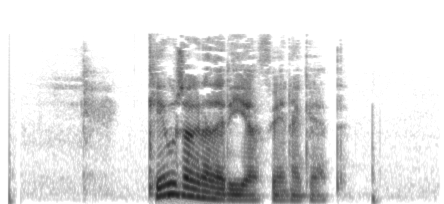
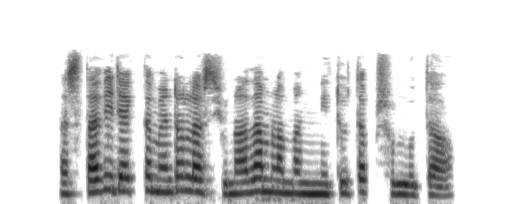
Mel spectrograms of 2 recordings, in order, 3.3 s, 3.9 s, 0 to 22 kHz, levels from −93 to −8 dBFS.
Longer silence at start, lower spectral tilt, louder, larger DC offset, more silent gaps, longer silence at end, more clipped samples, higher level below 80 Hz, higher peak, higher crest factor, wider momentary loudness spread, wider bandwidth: first, 0.65 s vs 0.45 s; first, -5.5 dB/octave vs -4 dB/octave; about the same, -25 LUFS vs -25 LUFS; neither; second, none vs 1.04-1.08 s, 2.78-2.82 s; first, 0.9 s vs 0.55 s; neither; first, -56 dBFS vs -68 dBFS; about the same, -6 dBFS vs -6 dBFS; about the same, 22 dB vs 20 dB; first, 15 LU vs 7 LU; first, 11 kHz vs 7.8 kHz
